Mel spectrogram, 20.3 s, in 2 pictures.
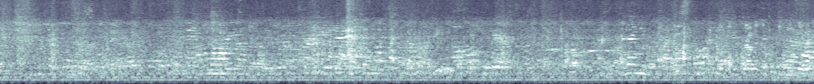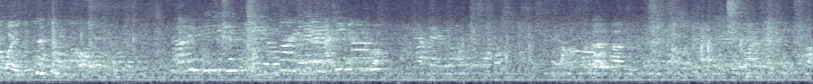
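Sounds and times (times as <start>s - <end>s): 
noisy cafe: 0.0s - 20.3s.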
